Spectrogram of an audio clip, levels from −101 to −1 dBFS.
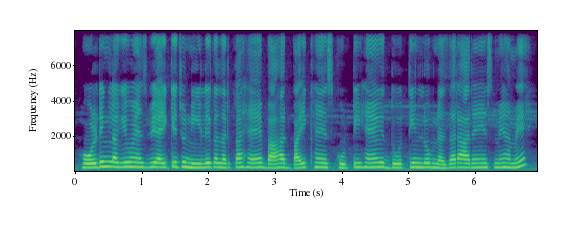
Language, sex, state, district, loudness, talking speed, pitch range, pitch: Hindi, female, Jharkhand, Sahebganj, -24 LUFS, 215 wpm, 230-250 Hz, 240 Hz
